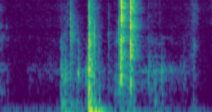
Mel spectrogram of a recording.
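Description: A dull thump about a second in, just after a rustle and followed by a few light clicks and knocks.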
